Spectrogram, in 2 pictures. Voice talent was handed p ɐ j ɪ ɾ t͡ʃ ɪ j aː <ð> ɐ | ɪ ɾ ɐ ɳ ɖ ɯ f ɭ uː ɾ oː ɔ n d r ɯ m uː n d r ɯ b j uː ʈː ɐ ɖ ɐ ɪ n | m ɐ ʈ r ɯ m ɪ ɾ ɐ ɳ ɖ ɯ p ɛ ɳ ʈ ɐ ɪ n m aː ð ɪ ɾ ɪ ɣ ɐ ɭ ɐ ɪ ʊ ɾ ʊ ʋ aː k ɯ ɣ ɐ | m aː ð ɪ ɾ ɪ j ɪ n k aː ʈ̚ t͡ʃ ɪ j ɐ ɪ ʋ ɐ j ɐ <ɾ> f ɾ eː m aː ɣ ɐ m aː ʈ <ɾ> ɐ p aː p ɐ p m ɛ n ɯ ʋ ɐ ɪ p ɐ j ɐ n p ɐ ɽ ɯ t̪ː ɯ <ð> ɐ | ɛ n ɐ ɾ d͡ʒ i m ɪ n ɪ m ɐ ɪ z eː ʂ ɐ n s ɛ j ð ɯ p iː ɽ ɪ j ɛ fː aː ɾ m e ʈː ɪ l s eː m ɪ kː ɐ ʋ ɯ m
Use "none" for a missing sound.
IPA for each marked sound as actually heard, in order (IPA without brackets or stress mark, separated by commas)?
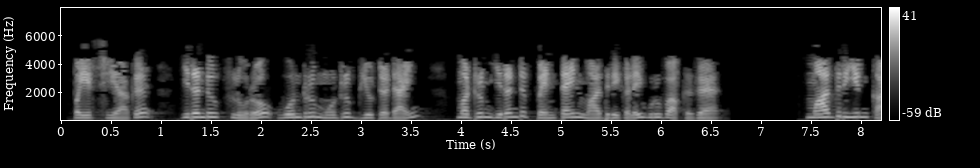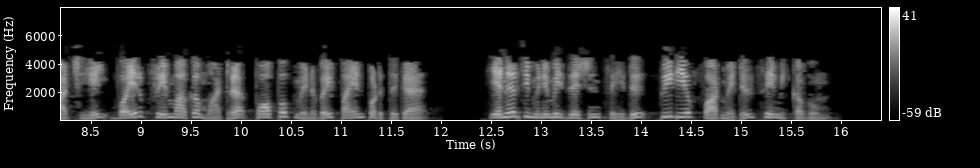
ɣ, ɾ, r, ɣ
